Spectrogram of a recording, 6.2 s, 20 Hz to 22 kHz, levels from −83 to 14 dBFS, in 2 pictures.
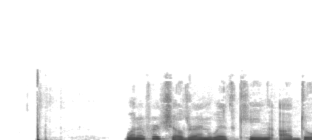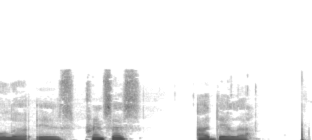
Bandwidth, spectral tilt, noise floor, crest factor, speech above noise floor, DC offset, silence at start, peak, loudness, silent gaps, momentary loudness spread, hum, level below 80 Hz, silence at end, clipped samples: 11.5 kHz; -6.5 dB/octave; -69 dBFS; 18 dB; 49 dB; under 0.1%; 0.35 s; -4 dBFS; -21 LUFS; 4.80-4.84 s, 4.90-5.04 s, 6.07-6.12 s; 11 LU; none; -48 dBFS; 0.1 s; under 0.1%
